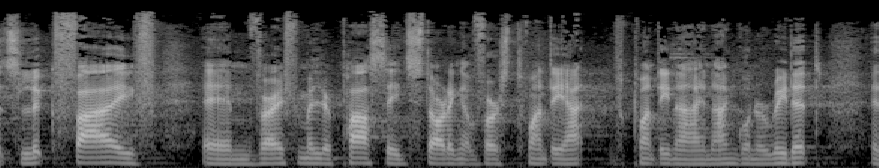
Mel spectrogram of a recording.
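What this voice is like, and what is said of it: Speaks with a regional accent. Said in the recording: “Enjoy the accent.”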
